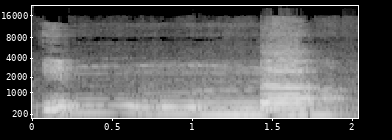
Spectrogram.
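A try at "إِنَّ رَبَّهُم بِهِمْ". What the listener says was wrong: গুণনাটা একটু লম্বা করে আদায় করতে হবে।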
